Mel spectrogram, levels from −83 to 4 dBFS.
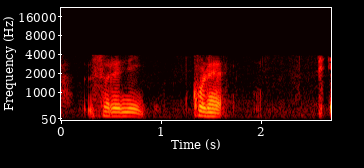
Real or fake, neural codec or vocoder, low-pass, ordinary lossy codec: real; none; 7.2 kHz; AAC, 16 kbps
